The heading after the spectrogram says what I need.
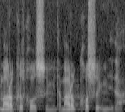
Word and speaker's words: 마르코스: 헬라 발음으로는 마르코스입니다.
